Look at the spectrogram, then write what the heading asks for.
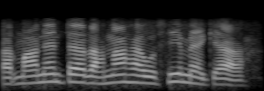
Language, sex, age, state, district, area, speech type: Urdu, male, 30-45, Bihar, Purnia, rural, conversation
